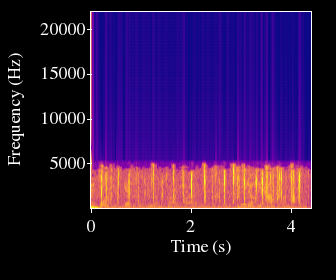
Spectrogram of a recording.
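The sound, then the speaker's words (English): Typing on a computer keyboard: many soft, rapid key clicks in an uneven rhythm, faint and steady over a low background hum. “I'll type that in the text chat.”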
